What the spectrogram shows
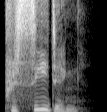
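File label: "preceding", British English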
